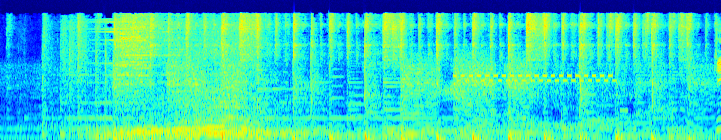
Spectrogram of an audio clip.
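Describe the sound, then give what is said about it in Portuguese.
A telephone rings in quick repeated pulses, moderately loud, following a car engine revving and tires squealing at the start; no one speaks. “Aí me desculpa pelo jeito que eu atendi o telefone.”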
